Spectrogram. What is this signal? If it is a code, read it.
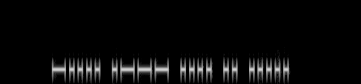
Morse code, heard as a keyed tone, about 28 wpm, 700 Hz. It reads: 6JHI5
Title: Five Challenging Letter-Number Combinations 28wpm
